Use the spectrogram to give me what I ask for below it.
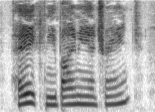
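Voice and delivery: high, mock female voice; high-pitched mock drink request; imitating flirty woman. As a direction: put on a high sweet asking voice. Imitating women asking for drinks.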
